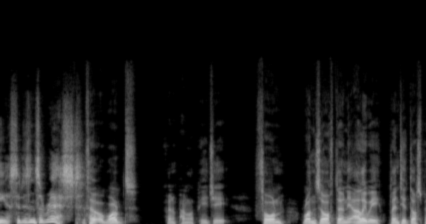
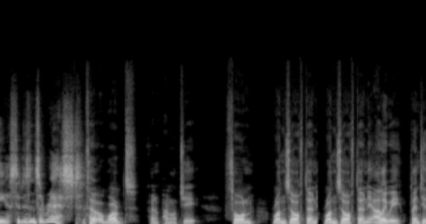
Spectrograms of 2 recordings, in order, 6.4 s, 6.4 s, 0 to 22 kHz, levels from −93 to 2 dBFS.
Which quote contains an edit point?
second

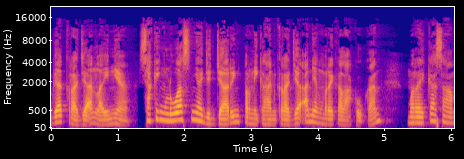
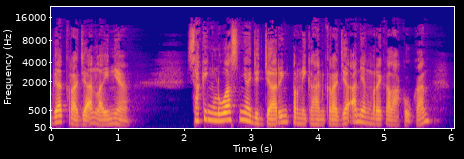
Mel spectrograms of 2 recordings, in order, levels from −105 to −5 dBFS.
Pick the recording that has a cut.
first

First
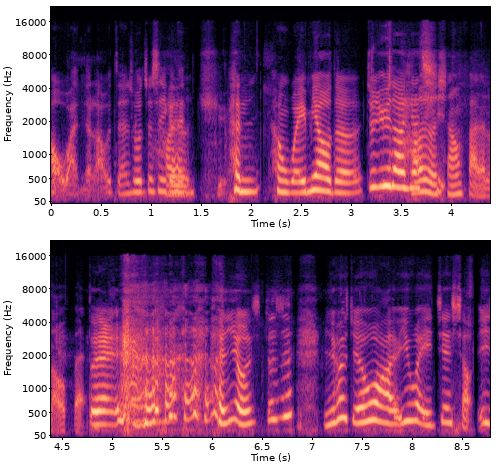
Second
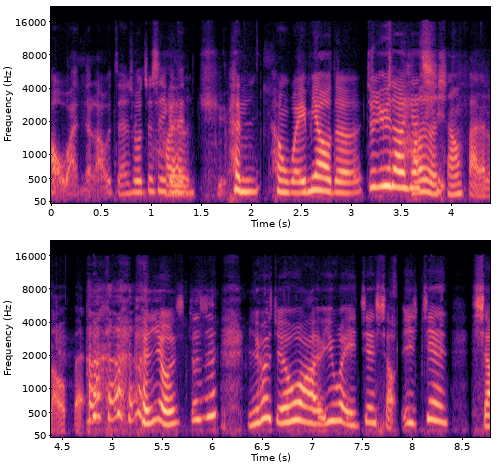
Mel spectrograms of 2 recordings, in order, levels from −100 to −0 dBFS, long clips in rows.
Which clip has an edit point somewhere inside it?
second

